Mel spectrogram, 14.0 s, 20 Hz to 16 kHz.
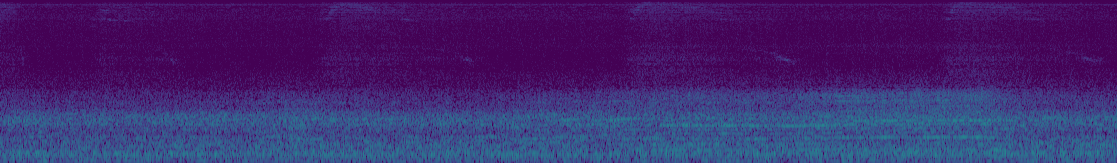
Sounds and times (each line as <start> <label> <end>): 0.0 usual urban noise at night 13.9
7.5 scooter is approaching 13.8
